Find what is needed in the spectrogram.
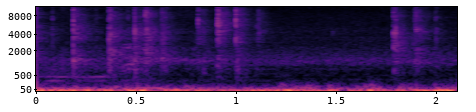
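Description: Computer keyboard typing: a few keystroke clicks as a word is typed, with a quick pair of keystrokes near the end.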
